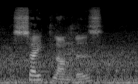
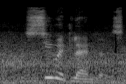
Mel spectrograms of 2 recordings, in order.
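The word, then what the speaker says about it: Suidlanders: Okay, it's pronounced Saitlanders, but in English you would probably pronounce it some of the thing like Suitlanders, and this is how you spell it.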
